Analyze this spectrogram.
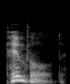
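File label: "pimpled", British English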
